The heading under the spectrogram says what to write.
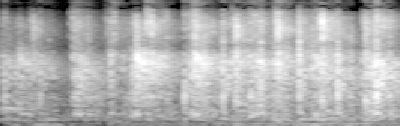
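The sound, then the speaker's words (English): A crowd gives God a hand clap, breaking into sustained, dense hand clapping, a steady wash of many overlapping claps at fairly even loudness with no talking over it. “Come on, give God a hand clap if you know you're alive.”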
